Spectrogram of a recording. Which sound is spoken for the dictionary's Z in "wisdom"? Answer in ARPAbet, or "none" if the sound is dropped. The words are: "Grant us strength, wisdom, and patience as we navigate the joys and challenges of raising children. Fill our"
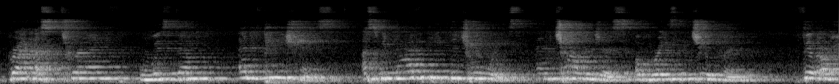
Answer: Z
